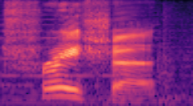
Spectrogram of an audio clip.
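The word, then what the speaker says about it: Fretia: Next up is our first of 3 planeswalkers, whose name I am being told is pronounced Freysha, White Priestess of the Fount.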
